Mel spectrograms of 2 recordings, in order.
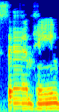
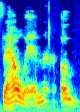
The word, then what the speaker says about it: Samhain: So, yeah, as everybody knows, it looks like Samhain, but it's actually pronounced Samhain, believe it or not.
